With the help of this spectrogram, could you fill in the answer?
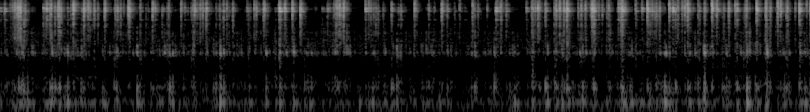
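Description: Long green nails tap quickly on an empty, hollow hobnail-pattern cut glass decanter with its stopper. The result is a steady stream of dense, bright, crisp clicks that stop short with almost no ring, over a faint low hum.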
